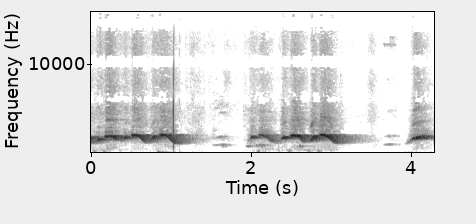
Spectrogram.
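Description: A dog whining in high, falling cries, in bursts of several whines about two seconds apart, as if wanting to be let out.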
